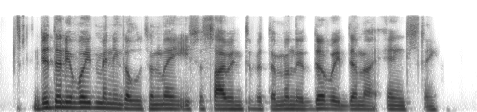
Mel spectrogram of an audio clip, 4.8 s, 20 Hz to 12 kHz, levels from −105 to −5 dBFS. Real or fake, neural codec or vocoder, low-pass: fake; codec, 16 kHz, 2 kbps, X-Codec, HuBERT features, trained on general audio; 7.2 kHz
